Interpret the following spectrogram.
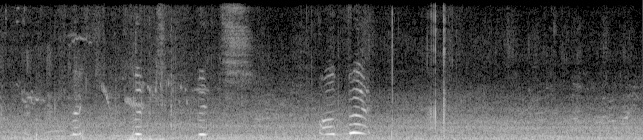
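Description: A toddler's short, high-pitched vocal sounds: a few brief wordless exclamations, with a louder squeal about three and a half seconds in, over a steady outdoor background hiss.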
